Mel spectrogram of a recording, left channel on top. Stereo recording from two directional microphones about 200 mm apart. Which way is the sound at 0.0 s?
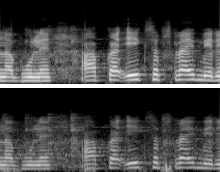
35° left (ahead or behind).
